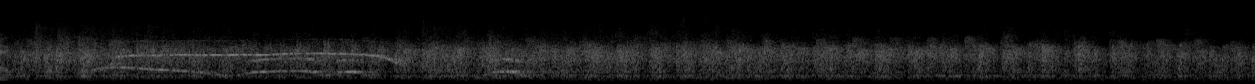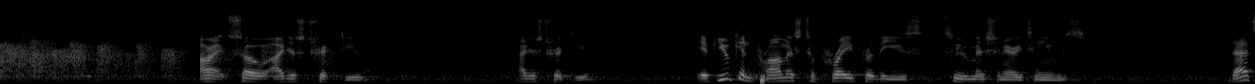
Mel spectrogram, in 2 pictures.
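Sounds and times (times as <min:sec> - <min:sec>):
audience round of applause: 0:00.0 - 0:14.4
speech: 0:14.8 - 0:16.3, 0:17.8 - 0:18.6, 0:19.5 - 0:23.5, 0:24.8 - 0:25.0.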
